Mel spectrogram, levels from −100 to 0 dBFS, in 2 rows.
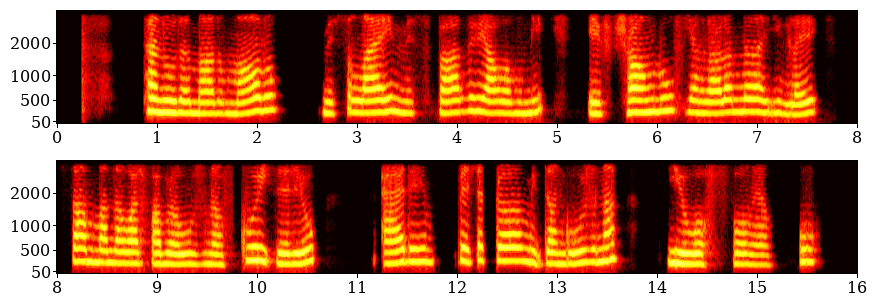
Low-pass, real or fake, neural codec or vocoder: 3.6 kHz; fake; codec, 16 kHz in and 24 kHz out, 0.4 kbps, LongCat-Audio-Codec, fine tuned four codebook decoder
